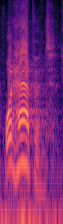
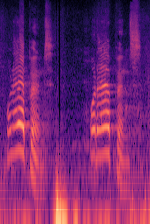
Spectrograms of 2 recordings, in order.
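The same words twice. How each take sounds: First: Mimicking toddler. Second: Put-on much higher, curious little-child voice; imitating a toddler asking again and again; toddler niece. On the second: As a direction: parrot the two-year-old's endless question. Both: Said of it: "She just goes around saying it".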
